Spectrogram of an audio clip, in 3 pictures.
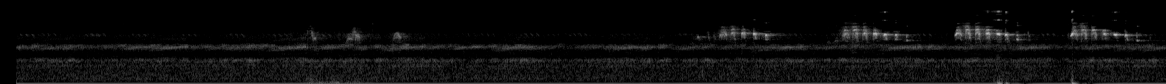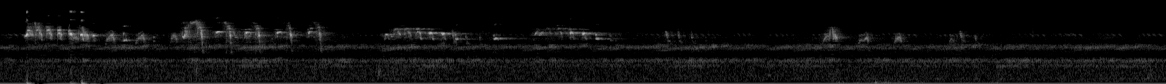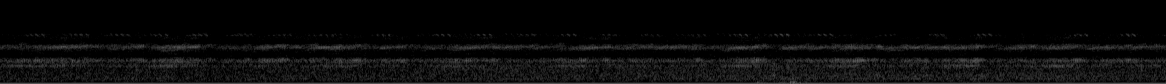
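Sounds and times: eagles chittering calls: 6.6s - 22.1s.

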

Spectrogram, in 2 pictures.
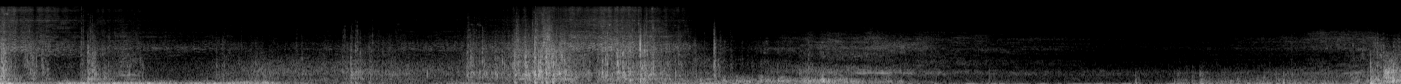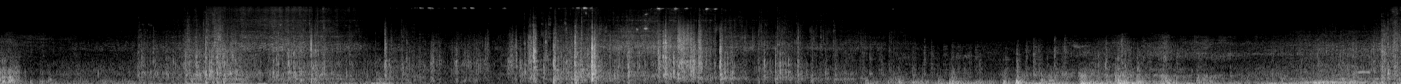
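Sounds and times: bike knocks: 0.0s - 7.2s, 15.3s - 23.2s
bike tyres skidding on dirt: 0.0s - 7.8s, 14.0s - 23.4s, 24.6s - 28.0s.

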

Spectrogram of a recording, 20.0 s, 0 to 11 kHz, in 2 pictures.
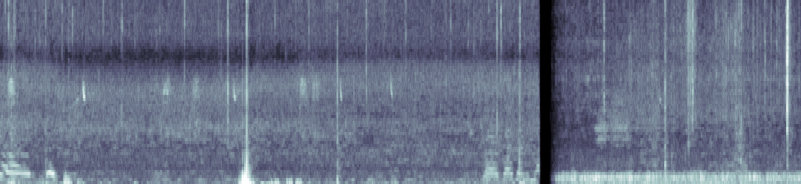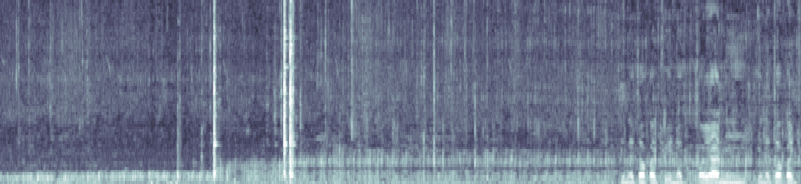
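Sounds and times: rushing bubbling water: 6.9s - 20.0s.

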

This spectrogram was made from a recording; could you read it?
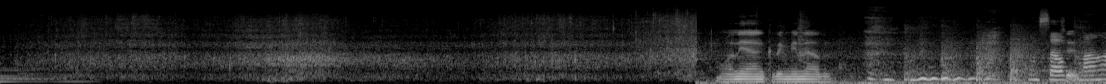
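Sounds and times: background music: 0.0s - 1.1s
sea surf washing on beach: 0.0s - 7.0s.

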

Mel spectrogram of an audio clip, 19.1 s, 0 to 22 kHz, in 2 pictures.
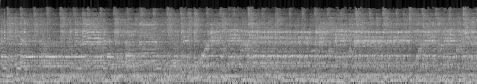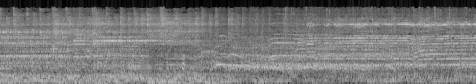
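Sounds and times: organ sustained chords: 0.0s - 14.0s
live rock band: 0.0s - 19.0s.

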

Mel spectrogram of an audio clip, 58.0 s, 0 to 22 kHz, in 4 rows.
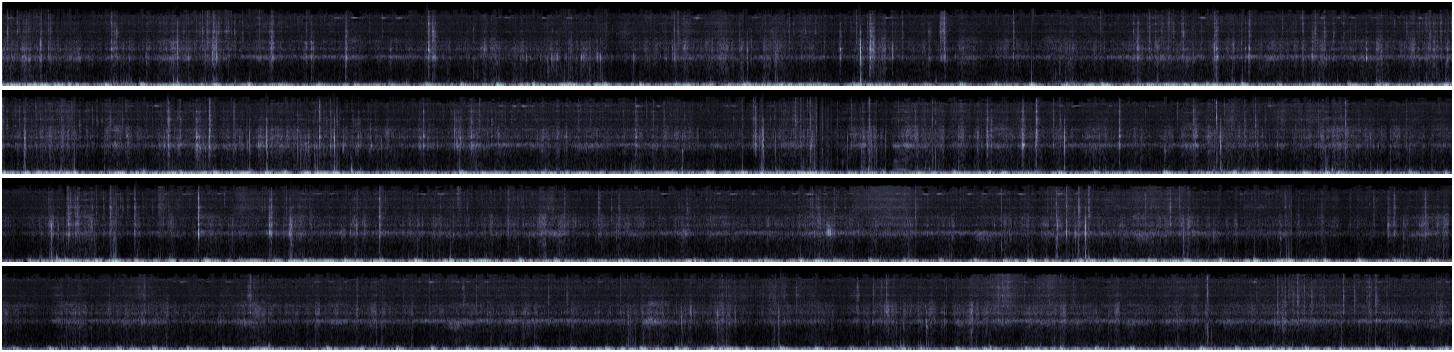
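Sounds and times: bike rattling over stones: 0.0s - 46.0s
wind rumble on microphone: 0.0s - 58.0s.

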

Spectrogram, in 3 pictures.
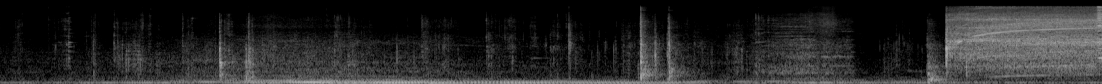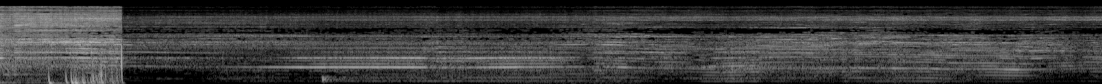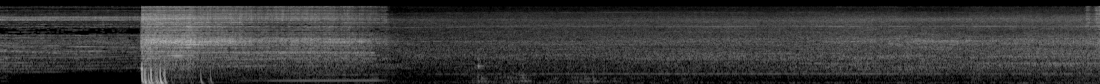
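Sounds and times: angle grinder cutting tile: 9.4s - 33.0s.

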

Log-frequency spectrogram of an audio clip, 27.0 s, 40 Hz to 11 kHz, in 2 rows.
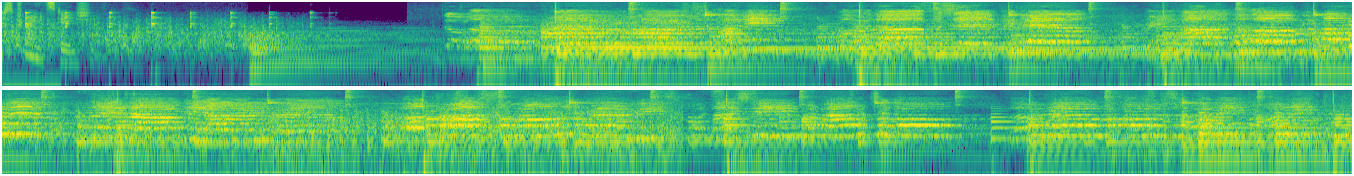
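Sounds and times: choir singing with instruments: 4.3s - 27.0s.

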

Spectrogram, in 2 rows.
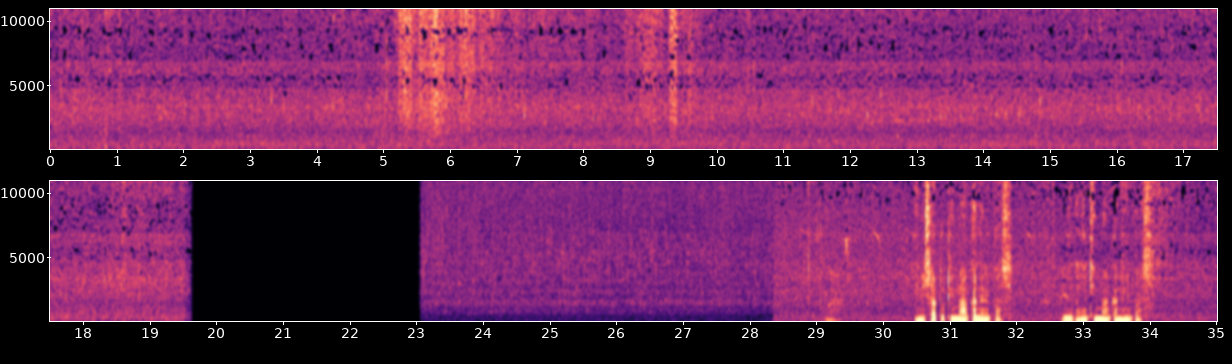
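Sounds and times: stream running over rocks: 0.0s - 19.6s, 23.1s - 35.0s
rustling: 5.2s - 6.8s, 8.7s - 9.8s.

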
